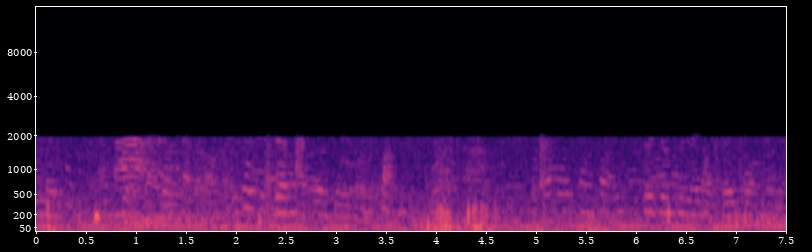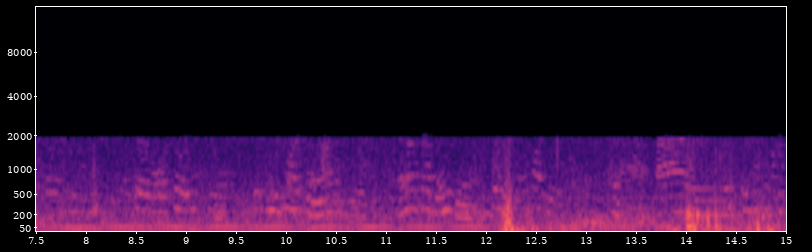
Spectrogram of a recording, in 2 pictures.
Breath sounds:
No breath sounds were labelled in this clip.

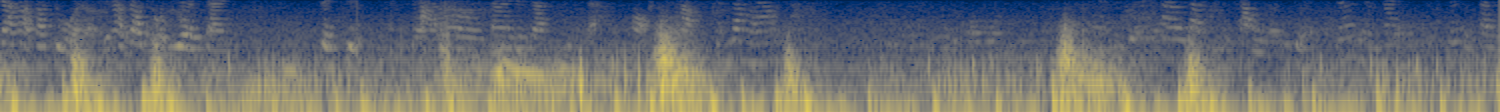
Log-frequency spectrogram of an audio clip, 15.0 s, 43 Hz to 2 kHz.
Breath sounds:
Inhalation: 0.52-1.21 s, 6.45-7.28 s, 10.50-11.36 s
Exhalation: 1.32-1.89 s, 7.73-8.20 s, 11.75-12.33 s
Wheeze: 4.86-5.95 s
Crackles: 0.52-1.21 s, 1.32-1.89 s, 6.45-7.28 s, 7.73-8.20 s, 10.50-11.36 s, 11.75-12.33 s

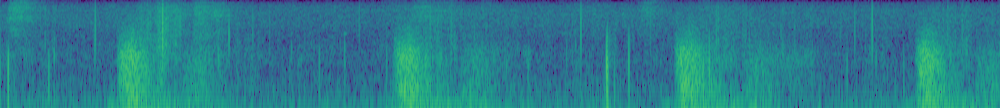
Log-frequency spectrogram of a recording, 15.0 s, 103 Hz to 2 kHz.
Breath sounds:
Inhalation: 1.67-2.64 s, 5.86-6.83 s, 10.13-11.10 s, 13.74-14.71 s
Exhalation: 2.77-3.88 s, 6.85-8.00 s, 11.18-12.32 s

